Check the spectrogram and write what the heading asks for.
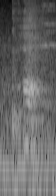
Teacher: It is actually a Greek letter. And it was originally pronounced as an aspirated P heard as P with a puff of air at the end. That's what an aspirated P is.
